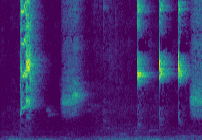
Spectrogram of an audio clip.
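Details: Sunbathing pastel lovebird giving a rough squawk, a lower buzzy note, then three short, piercing high chirps in quick succession near the end, with a faint low hum underneath.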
